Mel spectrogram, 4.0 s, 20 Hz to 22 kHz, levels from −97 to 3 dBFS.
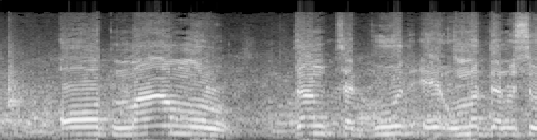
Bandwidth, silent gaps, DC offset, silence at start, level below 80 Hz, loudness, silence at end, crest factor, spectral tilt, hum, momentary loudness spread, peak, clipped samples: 15.5 kHz; none; under 0.1%; 0 s; -40 dBFS; -6 LUFS; 0 s; 6 dB; -3 dB/octave; none; 8 LU; 0 dBFS; 0.2%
